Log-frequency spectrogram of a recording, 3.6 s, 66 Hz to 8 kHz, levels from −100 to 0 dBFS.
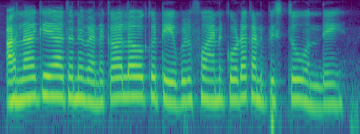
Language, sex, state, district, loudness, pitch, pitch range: Telugu, female, Telangana, Hyderabad, -21 LUFS, 235 Hz, 220-250 Hz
